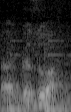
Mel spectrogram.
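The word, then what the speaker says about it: Gëzuar: Gazua.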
